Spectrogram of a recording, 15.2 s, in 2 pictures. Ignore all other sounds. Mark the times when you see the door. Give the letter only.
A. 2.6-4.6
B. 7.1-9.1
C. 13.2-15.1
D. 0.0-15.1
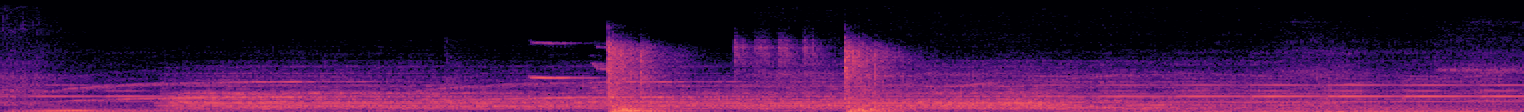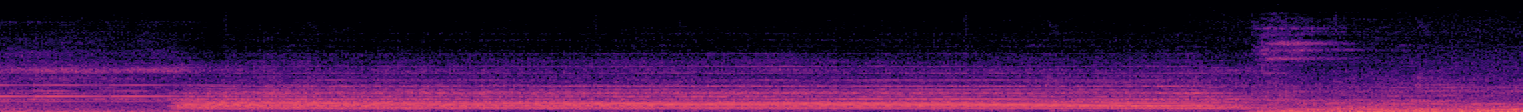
A.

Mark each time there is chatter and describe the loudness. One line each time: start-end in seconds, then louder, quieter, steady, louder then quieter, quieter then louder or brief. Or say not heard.
not heard.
